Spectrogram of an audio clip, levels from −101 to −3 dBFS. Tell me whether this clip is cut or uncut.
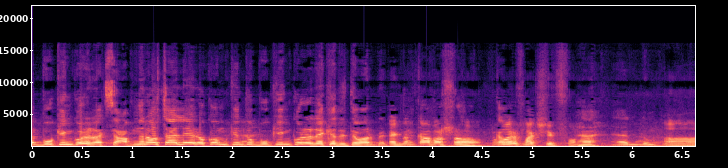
cut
